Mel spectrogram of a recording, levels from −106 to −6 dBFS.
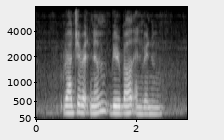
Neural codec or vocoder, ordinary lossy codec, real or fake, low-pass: codec, 24 kHz, 6 kbps, HILCodec; none; fake; 7.2 kHz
